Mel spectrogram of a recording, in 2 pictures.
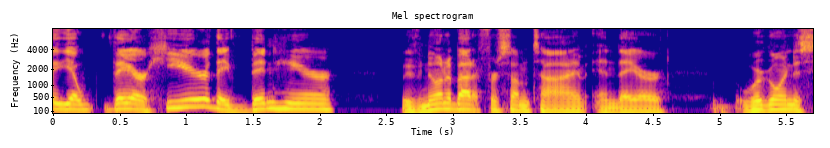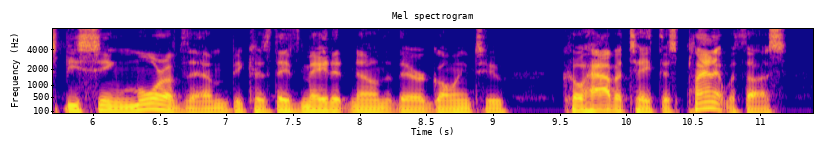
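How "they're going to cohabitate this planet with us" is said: ordinary talk, nothing marked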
